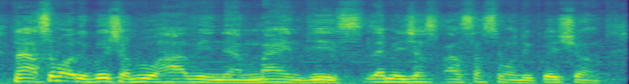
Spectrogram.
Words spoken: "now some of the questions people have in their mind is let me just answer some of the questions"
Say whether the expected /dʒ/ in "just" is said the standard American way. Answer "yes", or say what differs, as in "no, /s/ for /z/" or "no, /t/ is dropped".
yes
